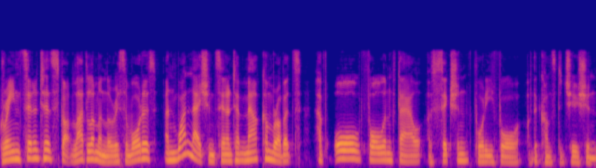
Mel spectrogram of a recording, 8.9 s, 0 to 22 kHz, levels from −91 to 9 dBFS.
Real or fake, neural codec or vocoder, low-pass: fake; codec, 16 kHz, 2 kbps, FunCodec, trained on LibriTTS, 25 frames a second; 7.2 kHz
